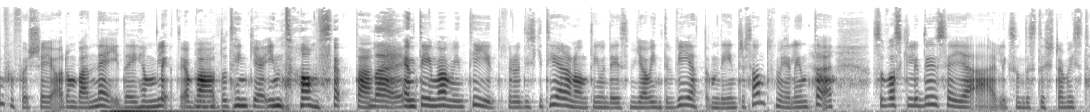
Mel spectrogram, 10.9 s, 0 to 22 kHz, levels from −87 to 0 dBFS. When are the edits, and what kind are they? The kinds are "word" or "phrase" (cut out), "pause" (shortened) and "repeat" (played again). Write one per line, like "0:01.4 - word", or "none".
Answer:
none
